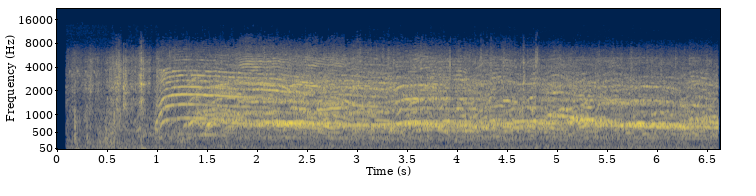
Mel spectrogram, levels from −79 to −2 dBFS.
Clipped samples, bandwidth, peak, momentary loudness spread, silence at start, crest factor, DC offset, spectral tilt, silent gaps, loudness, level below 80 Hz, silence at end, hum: under 0.1%; 11 kHz; 0 dBFS; 7 LU; 0.1 s; 16 dB; under 0.1%; -1.5 dB/octave; none; -14 LUFS; -44 dBFS; 0 s; none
